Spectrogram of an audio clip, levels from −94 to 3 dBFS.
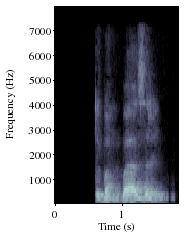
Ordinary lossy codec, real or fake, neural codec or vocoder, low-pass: MP3, 64 kbps; real; none; 7.2 kHz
